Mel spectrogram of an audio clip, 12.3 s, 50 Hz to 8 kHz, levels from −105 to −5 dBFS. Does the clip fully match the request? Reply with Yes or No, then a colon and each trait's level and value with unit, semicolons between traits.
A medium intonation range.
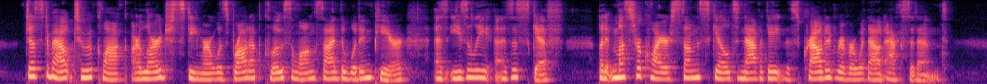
Yes: average, 3.1 semitones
